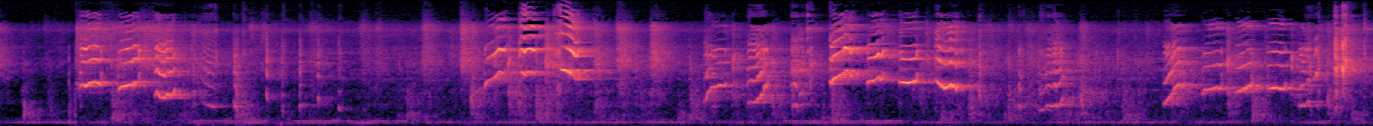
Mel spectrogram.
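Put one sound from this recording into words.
A baby monkey squeaks and chirps in high, falling cries.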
